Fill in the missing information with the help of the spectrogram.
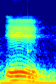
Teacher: इस ए के उच्चारण में आप देखते हैं कंठ का भी योग है और तालु का भी योग है। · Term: कंठ तालव्य ध्वनि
